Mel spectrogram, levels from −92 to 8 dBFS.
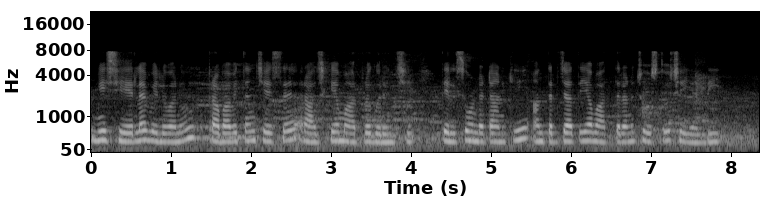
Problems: continuous background conversations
